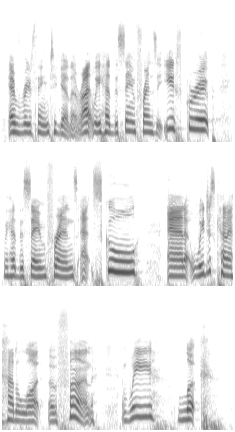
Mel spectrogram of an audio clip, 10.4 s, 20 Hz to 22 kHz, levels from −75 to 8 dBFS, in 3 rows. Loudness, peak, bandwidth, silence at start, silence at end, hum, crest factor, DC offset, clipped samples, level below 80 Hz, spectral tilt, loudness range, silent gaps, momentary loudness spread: -29 LUFS; -12 dBFS; 15 kHz; 0.1 s; 0.2 s; none; 18 dB; under 0.1%; under 0.1%; -56 dBFS; -3.5 dB/octave; 5 LU; none; 13 LU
